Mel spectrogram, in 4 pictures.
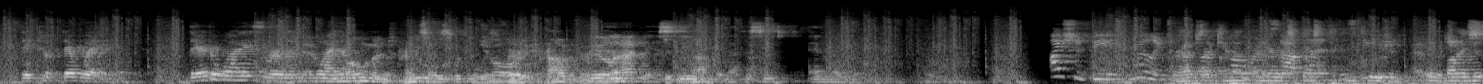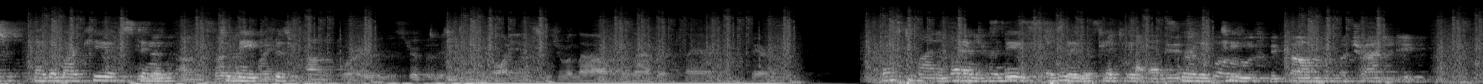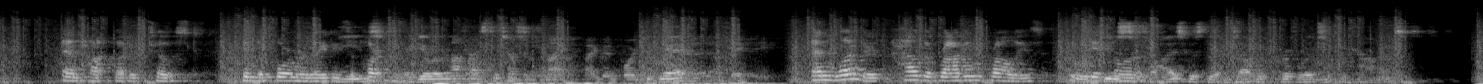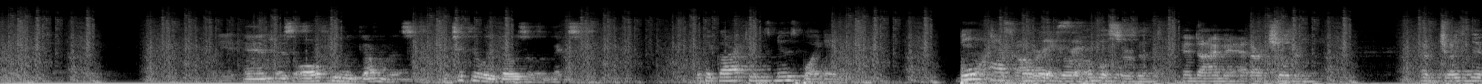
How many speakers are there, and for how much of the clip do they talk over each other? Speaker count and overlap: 10, about 33%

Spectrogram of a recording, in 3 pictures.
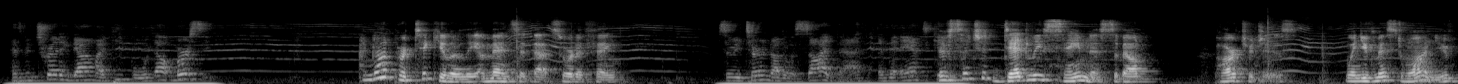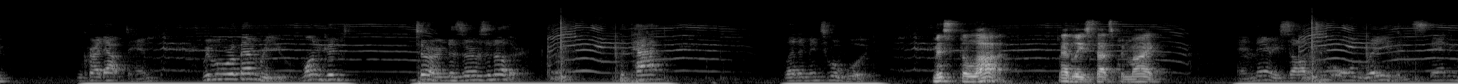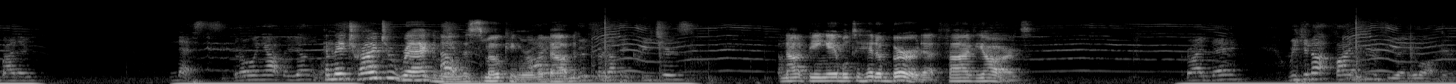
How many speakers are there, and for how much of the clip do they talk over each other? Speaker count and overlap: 2, about 5%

